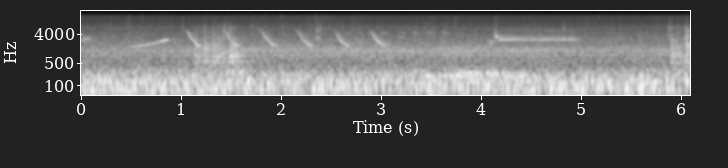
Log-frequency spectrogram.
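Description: Faint birdsong in the background: a short rising whistle, then a run of about six quick high notes, each falling in pitch, about two a second, then a brief steady high note later on.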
